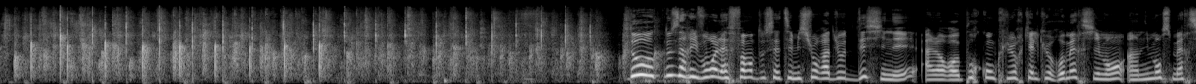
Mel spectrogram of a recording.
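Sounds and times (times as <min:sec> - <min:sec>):
small audience ovation at a live illustrated radio show at Nancy botanical garden: 0:00.0 - 0:06.9
speech: 0:06.6 - 0:11.9.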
